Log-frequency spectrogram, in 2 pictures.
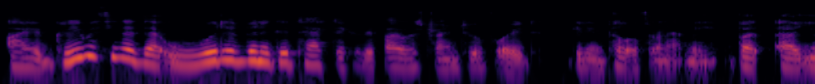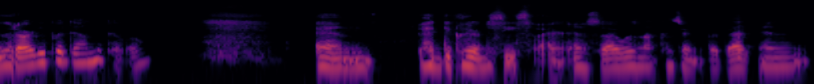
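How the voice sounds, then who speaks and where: Woman doing asmr roomie roleplay, breathy n kinda creaky, swoopy pitch, playful teasing, trips over words. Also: animated, dark tone, dry recording. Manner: playful teasing, stammering, halting. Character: chatty affectionate female housemate recovering from migraine. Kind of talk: ASMR roleplay, one-sided casual chat.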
